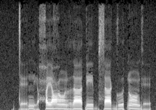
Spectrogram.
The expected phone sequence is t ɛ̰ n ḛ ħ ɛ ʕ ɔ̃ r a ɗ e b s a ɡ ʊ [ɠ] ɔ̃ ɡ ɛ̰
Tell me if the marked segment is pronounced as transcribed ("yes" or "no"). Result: no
